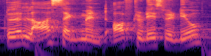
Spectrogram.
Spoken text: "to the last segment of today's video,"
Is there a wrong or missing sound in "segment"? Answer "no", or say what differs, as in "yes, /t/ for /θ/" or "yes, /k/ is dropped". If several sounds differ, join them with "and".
no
